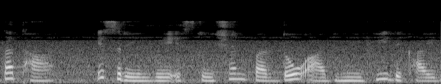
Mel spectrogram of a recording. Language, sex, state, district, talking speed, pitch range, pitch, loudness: Hindi, female, Madhya Pradesh, Katni, 120 wpm, 165-240 Hz, 175 Hz, -17 LUFS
